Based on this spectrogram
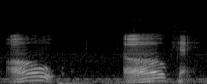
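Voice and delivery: ordinary talk, nothing marked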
